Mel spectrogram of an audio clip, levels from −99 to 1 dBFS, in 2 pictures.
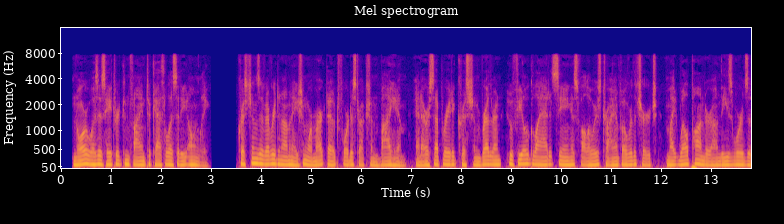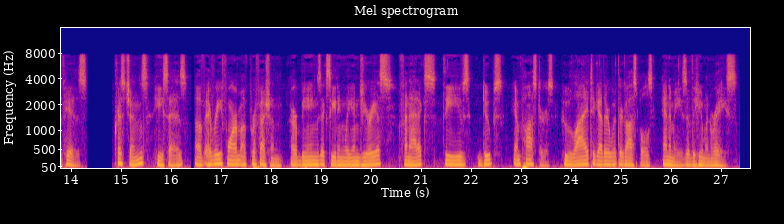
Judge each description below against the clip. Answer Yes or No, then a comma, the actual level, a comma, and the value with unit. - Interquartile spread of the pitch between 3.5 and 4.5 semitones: No, narrow, 2.4 semitones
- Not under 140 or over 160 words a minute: Yes, average, 155 wpm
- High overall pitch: No, low, 100 Hz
